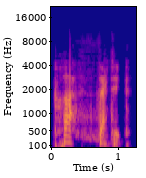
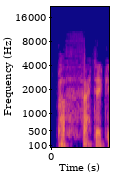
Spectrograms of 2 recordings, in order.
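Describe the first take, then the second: First: Drawn-out, high disgusted misery; miserable. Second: Said in the usual way. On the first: A narrator's reading. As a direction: drag the word out miserably. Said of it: "said Gaspode miserably".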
